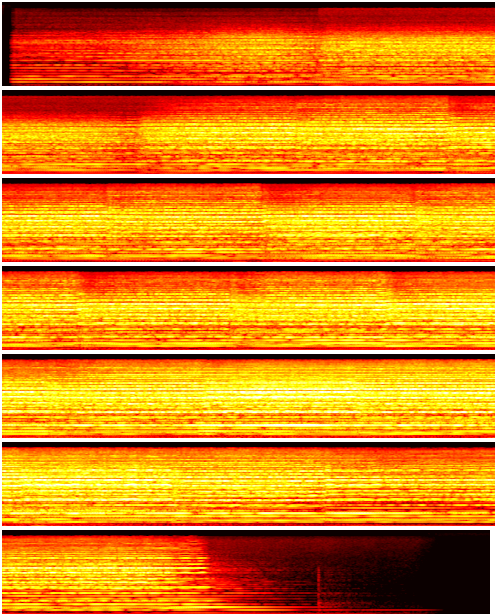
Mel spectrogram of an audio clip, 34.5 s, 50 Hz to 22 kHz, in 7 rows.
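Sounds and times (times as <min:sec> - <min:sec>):
strings playing: 0:00.1 - 0:33.2.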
